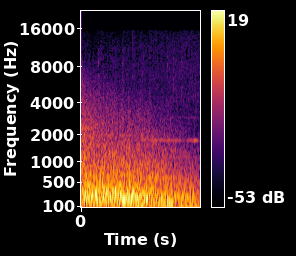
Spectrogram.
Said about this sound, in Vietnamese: Câu nói vừa dứt thì trời nổi cơn rông tố Đây là cơn rông tố của đất trời Chứ không phải do đạo thuật thay tà thuật của thế giới tâm linh Một tiếng sấm nổ vang trời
